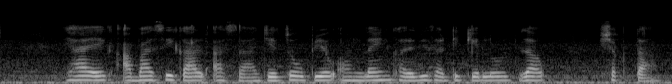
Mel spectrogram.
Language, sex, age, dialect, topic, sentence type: Marathi, female, 18-24, Southern Konkan, banking, statement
